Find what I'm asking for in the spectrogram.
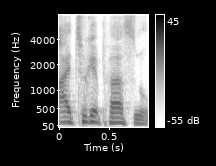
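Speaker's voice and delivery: ordinary talk, nothing marked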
